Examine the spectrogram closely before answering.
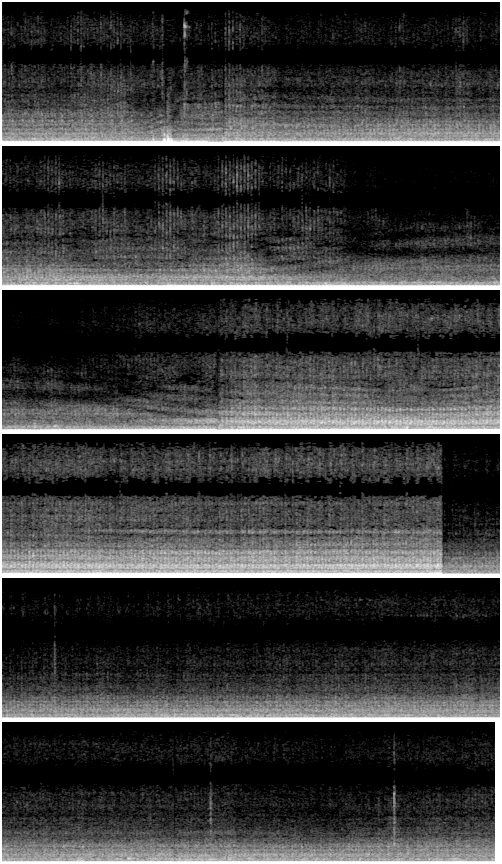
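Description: Tractor engine running steadily as it pulls a cultivator through a field. One sharp click comes about two seconds in, and the sound drops abruptly in level about two-thirds of the way through.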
